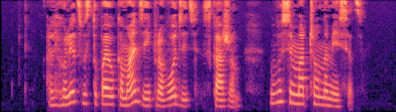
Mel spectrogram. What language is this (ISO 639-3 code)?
bel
